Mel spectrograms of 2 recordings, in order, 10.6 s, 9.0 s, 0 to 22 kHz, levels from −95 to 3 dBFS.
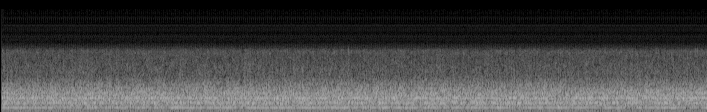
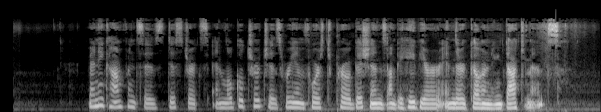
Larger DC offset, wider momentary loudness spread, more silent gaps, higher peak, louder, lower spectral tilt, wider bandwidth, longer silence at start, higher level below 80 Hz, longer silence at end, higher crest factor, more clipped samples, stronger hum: neither; second, 1 LU vs 15 LU; neither; second, -16 dBFS vs 0 dBFS; second, -31 LUFS vs -20 LUFS; first, -8 dB/octave vs -4 dB/octave; about the same, 12 kHz vs 11.5 kHz; second, 0 s vs 1.35 s; first, -50 dBFS vs -56 dBFS; second, 0 s vs 0.4 s; second, 14 dB vs 22 dB; neither; neither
